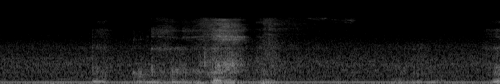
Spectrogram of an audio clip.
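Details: Snoring recorded with the SnoreLab smartphone app: a single rough, snorting sleep breath over a steady low room hum.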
